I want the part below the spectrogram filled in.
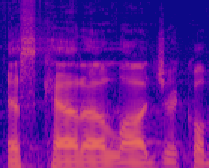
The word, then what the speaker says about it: eschatological: That's eschatological. That's six syllables.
